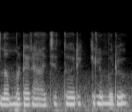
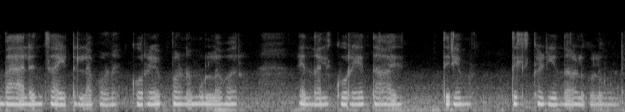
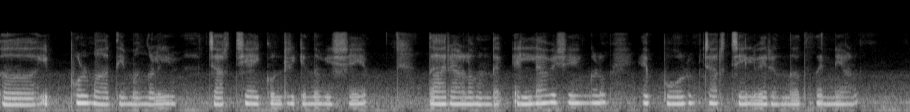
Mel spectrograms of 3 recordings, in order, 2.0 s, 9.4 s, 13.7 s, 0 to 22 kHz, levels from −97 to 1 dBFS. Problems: low volume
